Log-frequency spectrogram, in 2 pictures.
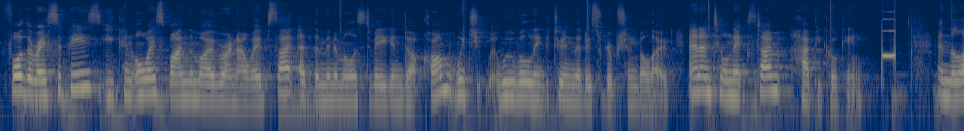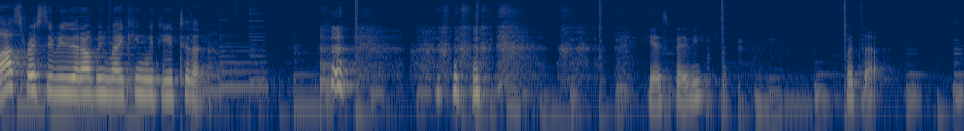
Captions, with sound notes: For the recipes, you can always find them over on our website at theminimalistvegan.com, which we will link to in the description below. And until next time, happy cooking. And the last recipe that I'll be making with you toda. (laughing) Yes, baby? What's up?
